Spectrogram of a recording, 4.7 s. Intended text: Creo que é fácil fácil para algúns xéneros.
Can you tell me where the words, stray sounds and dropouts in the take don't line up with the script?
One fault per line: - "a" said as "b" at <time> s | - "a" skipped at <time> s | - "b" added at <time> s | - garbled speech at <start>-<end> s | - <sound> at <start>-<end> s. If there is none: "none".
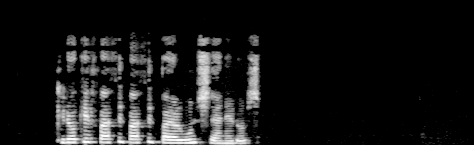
none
